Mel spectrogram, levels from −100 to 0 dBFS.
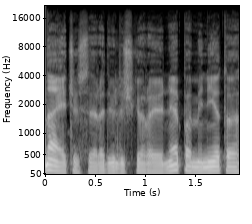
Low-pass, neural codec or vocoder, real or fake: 19.8 kHz; none; real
